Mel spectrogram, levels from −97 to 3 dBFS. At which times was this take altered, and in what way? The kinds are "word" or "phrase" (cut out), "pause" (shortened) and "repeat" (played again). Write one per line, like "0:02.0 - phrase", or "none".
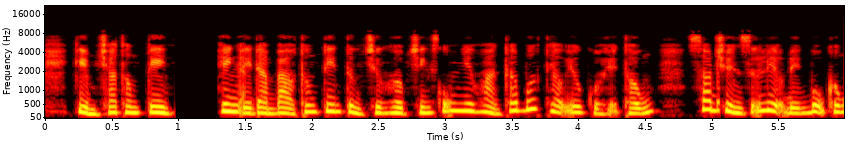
0:01.5 - word
0:02.9 - word
0:03.4 - word
0:04.0 - word
0:05.0 - word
